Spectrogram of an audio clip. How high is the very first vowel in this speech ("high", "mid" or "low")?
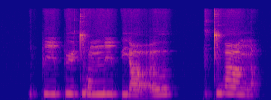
high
